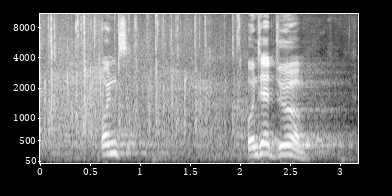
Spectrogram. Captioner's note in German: Beifall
